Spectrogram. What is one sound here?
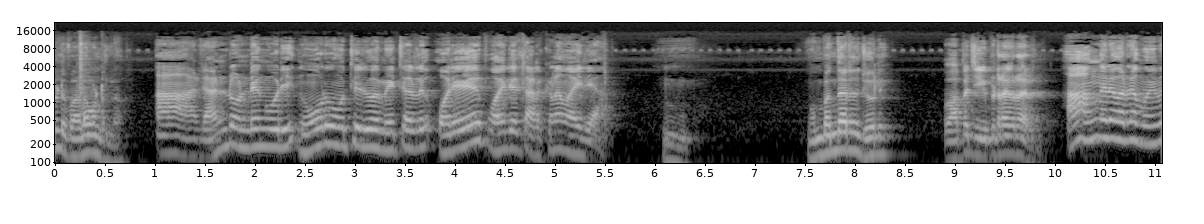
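An elderly man explains calmly, close by.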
